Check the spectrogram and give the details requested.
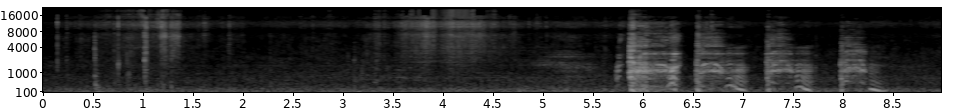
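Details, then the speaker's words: Adult speaker's cough after drinking cold coffee: cluster of short coughs and throat clearing, about five bursts in three seconds, quiet outdoor background. "Excuse me. Okay, so drinking cold coffee was probably the wrong thing."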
